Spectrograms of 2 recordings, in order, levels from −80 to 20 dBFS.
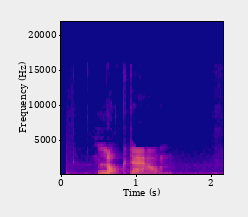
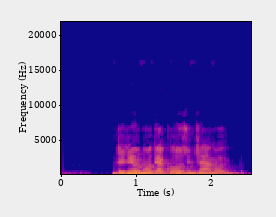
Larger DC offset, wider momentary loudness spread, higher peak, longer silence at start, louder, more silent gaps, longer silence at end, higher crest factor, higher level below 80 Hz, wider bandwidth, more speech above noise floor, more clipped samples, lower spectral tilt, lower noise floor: neither; first, 16 LU vs 11 LU; about the same, -4 dBFS vs -2 dBFS; second, 0.05 s vs 0.7 s; second, -24 LUFS vs -16 LUFS; neither; about the same, 0 s vs 0.1 s; first, 24 dB vs 16 dB; about the same, -50 dBFS vs -50 dBFS; first, 16 kHz vs 7.6 kHz; second, 27 dB vs 41 dB; neither; second, -6 dB/octave vs -7.5 dB/octave; second, -51 dBFS vs -56 dBFS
